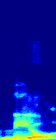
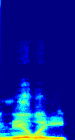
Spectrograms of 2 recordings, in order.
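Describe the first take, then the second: First: The name is said as one syllable. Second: The name is said with an extra final syllable. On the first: The speaker calls it right. "it sounds as Neil" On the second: The speaker calls it wrong. "a lot of people call it, say Neely"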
